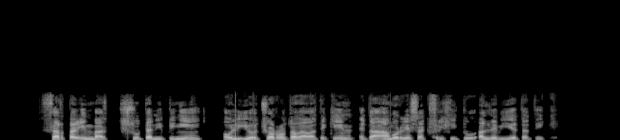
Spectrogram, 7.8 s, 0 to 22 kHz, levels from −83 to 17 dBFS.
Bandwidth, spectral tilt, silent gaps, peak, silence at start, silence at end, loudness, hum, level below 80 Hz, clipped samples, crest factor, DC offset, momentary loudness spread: 7.6 kHz; -4.5 dB/octave; 1.35-1.49 s, 2.57-2.78 s, 4.43-4.48 s; 0 dBFS; 0.55 s; 1 s; -20 LUFS; none; -58 dBFS; under 0.1%; 20 dB; under 0.1%; 10 LU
